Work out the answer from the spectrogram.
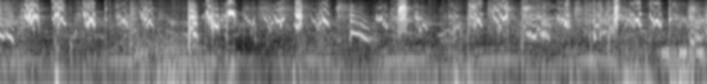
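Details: Male yellow budgerigar chirping in a mating context. It gives a busy, continuous warble of sharp tweets, buzzy squawks and quick downward-slurred notes in bursts every fraction of a second. A soft low droning hum sits in the background.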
